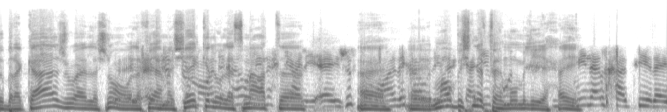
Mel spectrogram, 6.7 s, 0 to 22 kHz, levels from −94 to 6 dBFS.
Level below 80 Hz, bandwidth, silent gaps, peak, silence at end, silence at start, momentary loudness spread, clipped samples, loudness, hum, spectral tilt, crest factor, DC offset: -50 dBFS; 15.5 kHz; none; -24 dBFS; 0 s; 0 s; 3 LU; under 0.1%; -36 LUFS; none; -5 dB/octave; 12 dB; under 0.1%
